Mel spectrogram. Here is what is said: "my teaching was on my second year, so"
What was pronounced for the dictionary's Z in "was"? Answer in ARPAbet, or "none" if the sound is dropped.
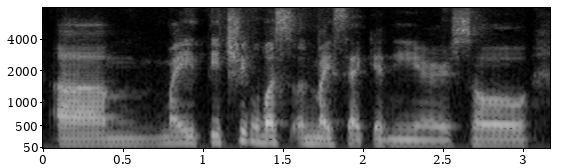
S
